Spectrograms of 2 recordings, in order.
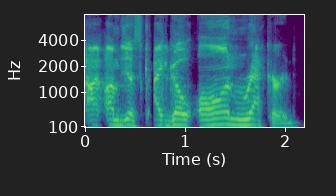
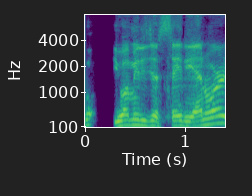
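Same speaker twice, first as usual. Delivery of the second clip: usual speaking voice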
